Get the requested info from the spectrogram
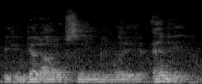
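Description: A man giving a dramatic literary reading and talk to an audience, speaking in a measured way with pauses. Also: fairly low pitch, little pitch movement. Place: indoor hall, seated before an audience. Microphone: microphone on a stand, recorded by a distant camera. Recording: echoey room, noisy background.

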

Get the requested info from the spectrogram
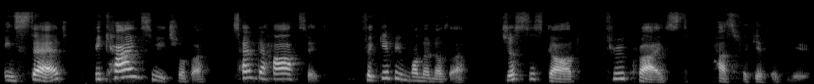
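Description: A woman's voice: mid-range voice, sing-song, a little slow, husky, rough recording. A woman reading scripture aloud, giving expression to each phrase. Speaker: scripture reader.

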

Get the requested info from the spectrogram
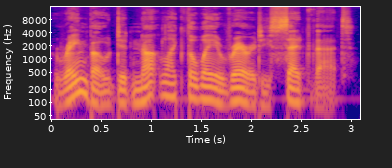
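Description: A man's voice: lowish voice, expressive, measured pace. A man reading scripted third-person story narration as the narrator of an audio drama.

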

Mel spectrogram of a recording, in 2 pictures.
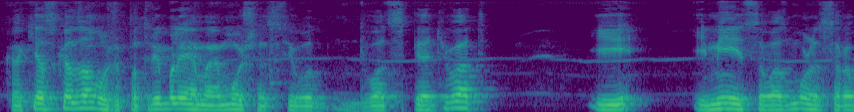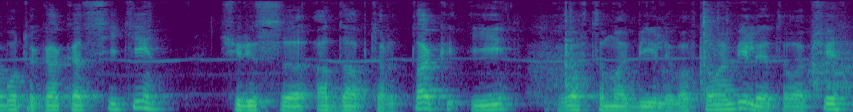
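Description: An older man casually demonstrating a massager at home, explaining plainly with pauses and fillers. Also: mid-range voice, dark tone. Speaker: channel host reviewing a massager. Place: home room, indoors. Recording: echoey room.

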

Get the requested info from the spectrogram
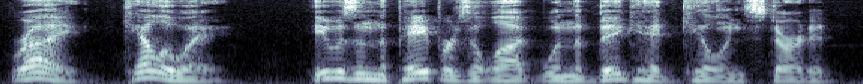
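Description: A man playing a calm, friendly hospital worker in a comic book dub. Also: a little high, normal speed, dry recording, lightly acted.

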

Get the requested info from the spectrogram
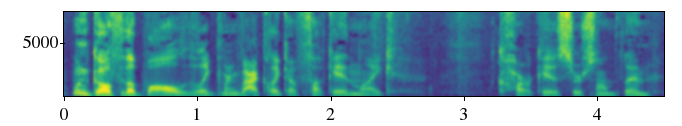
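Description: A man's voice: medium pitch, expressive, normal speed, darkish tone, no room sound. A young man walking a wooded trail, telling a rambling, profane story into a handheld phone full of fillers and restarts. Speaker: vlogger. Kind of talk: rambling walk-and-talk storytelling. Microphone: handheld phone camera while walking.

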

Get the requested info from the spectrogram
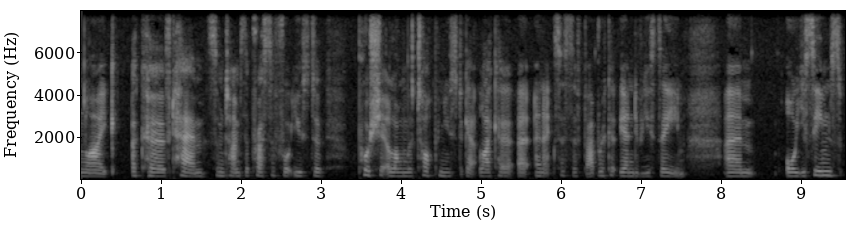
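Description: Female vlogger, Yorkshire accent, slight lisp, a little low in pitch, informal talk to camera in a furnished room. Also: fairly bright tone. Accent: Yorkshire English. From Sheffield, northern England. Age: 40s. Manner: chatty, informal. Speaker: sewing vlogger. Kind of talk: casual chat to camera. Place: small furnished room indoors.

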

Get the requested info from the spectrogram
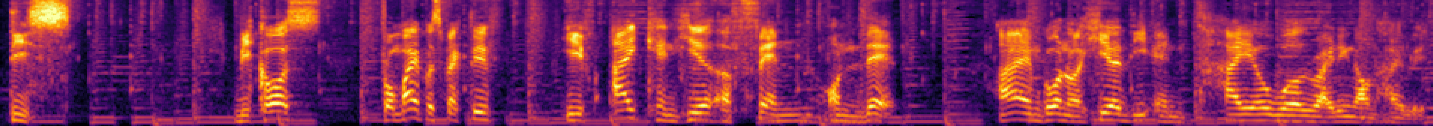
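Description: A man's voice: fairly high pitch, a little slow. Singaporean man with music behind him. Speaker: co-host and product tester. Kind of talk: casual product review chat.

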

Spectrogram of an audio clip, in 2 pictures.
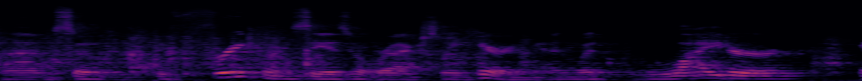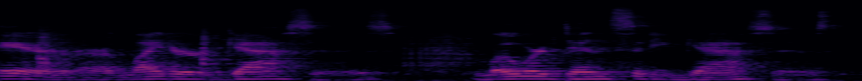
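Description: A man in his thirties, a chemistry teacher, giving a relaxed classroom demonstration with frequent ums. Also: lowish voice, a little hiss or hum. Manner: relaxed explaining with frequent ums, handling balloons. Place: large living room with a stone wall, indoors. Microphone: camera at a distance. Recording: echoey room, voice from far off.

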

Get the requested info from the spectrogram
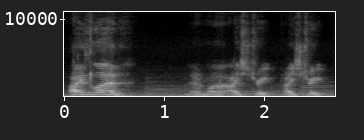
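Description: Guy gamer with a high voice, barking callouts over and over, loud music behind him. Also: low-quality recording. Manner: repeats short commands rapidly. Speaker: video game streamer playing on a team. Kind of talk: casual gaming chatter and callouts.

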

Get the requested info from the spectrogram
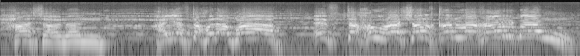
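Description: High-pitched foolish cartoon governor. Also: male voice, normal speed. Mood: pleading. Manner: excitable, imperious. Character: foolish, portly, power-hungry cartoon governor. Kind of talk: cartoon dub acting. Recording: music behind the voice.

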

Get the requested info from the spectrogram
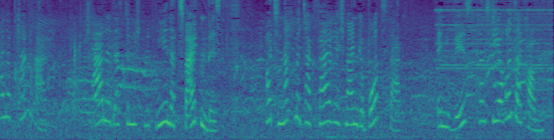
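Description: A bold little schoolgirl in a radio play, bossy and extremely high-pitched. The voice bounces around over a loud crowd. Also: big pitch swings, normal speed. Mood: friendly. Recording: loud crowd and music behind.

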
